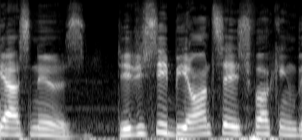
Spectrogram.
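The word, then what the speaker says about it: Beyoncé: years right she says my name is not pronounced Beyonce it's pronounced Beyonce what yep are you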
